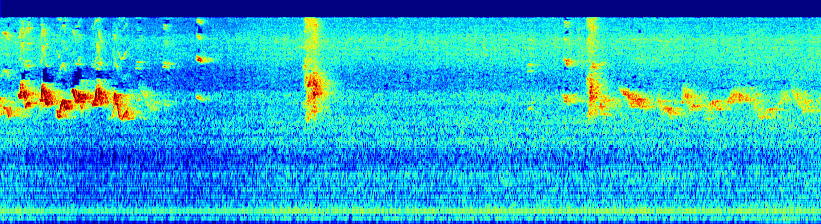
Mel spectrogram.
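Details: Ultramarine grosbeak in metralha style, son of mutation-bred parents, used as tournament warm-up: a short burst of warbled notes opens, then quiet, then a wavering run of sliding phrases near the end, with a constant low hum beneath.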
